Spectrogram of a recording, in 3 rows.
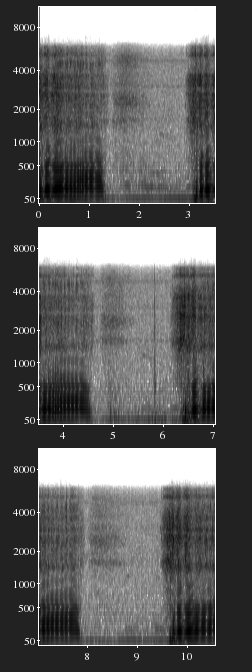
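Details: Person with a snoring problem: loud, rattling snores on each in-breath, about 19 a minute, with quiet out-breaths between; heavy snoring.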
